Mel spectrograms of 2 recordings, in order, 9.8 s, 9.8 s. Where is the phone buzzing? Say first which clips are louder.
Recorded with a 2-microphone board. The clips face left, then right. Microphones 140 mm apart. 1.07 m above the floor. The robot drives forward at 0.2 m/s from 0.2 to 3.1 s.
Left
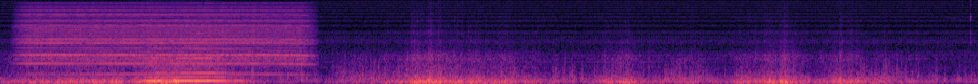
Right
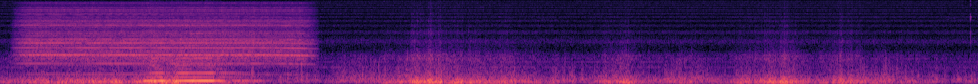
Even; 60° left (ahead or behind), 0.8 m; by 2.3 s 65° left (ahead or behind), 0.8 m.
